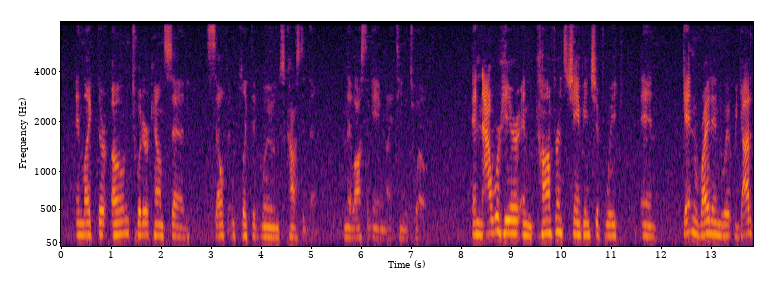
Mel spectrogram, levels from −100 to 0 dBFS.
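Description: Noise suppressor artifacts run through the whole clip. The background room noise, sitting about 13 dB below the speech, is pulled down by about 21 dB in the gaps and then rises back under each phrase. A steady hiss would stay put, but this noise breathes with the speech.

Speech cut by the noise suppressor comes in three stretches: 0.28 to 7.28 s, 8.81 to 11.89 s, and 13.38 s to the end. The suppressor mistook soft parts of the speech for noise and turned them down by up to about 22 dB. Across those stretches, roughly three seconds, then well under a second, then a brief moment at the close, endings and quiet consonants sound swallowed. A dropout would go fully silent, but these parts only fade along with the background.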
